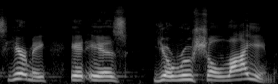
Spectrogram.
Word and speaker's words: Yerushalayim: as I indicated is in the case with Yerushalayim, which is the correct way to say Jerusalem, versus Jerusalem.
